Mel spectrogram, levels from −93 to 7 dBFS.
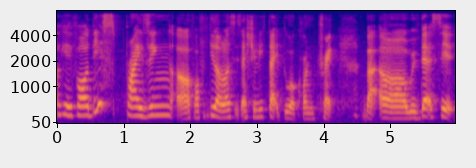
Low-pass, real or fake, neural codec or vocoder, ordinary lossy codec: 7.2 kHz; real; none; none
